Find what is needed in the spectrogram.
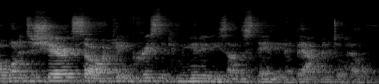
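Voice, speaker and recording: A man with a fairly high pitch and fairly even intonation at a fairly quick pace, with audible room echo and noticeable background noise. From rural New South Wales, Australia. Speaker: mental health speaker. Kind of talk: talk to a club audience. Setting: dinner meeting with audience.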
